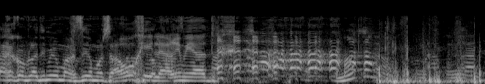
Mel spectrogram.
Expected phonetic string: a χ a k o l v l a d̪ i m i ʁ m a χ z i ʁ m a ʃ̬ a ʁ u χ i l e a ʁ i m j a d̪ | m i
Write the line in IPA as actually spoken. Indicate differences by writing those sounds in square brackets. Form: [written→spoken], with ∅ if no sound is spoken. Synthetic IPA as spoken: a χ a k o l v l a d̪ i m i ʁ m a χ z i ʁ m a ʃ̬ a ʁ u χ i l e a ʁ i m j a d̪ | m [i→a]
